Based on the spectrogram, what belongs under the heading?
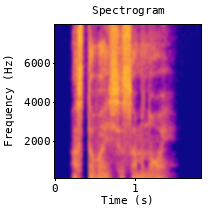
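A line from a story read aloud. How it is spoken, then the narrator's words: Whispered. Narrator (Russian): прошептал Борг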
